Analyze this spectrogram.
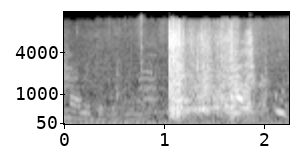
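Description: A weapon strikes hard against a wooden shield.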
